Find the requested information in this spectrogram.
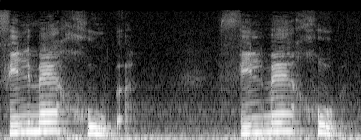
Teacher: Just you need to put the ezafeh sound here. The short sound eh.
